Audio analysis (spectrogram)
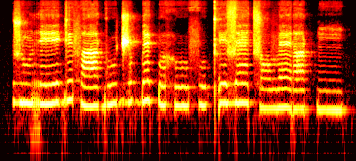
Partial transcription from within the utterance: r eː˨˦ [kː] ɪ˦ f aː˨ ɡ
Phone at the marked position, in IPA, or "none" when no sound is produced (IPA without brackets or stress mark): ɡ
